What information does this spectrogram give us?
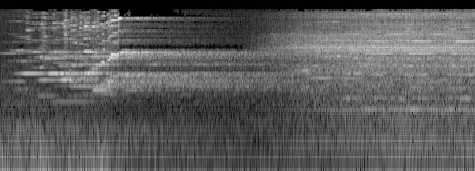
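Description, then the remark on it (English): An ice drill boring through ice: a steady, loud mechanical whine with a rising high-pitched tone at the start, settling into a continuous grinding roar with a rough low rumble underneath. “I have used ice drills before.”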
